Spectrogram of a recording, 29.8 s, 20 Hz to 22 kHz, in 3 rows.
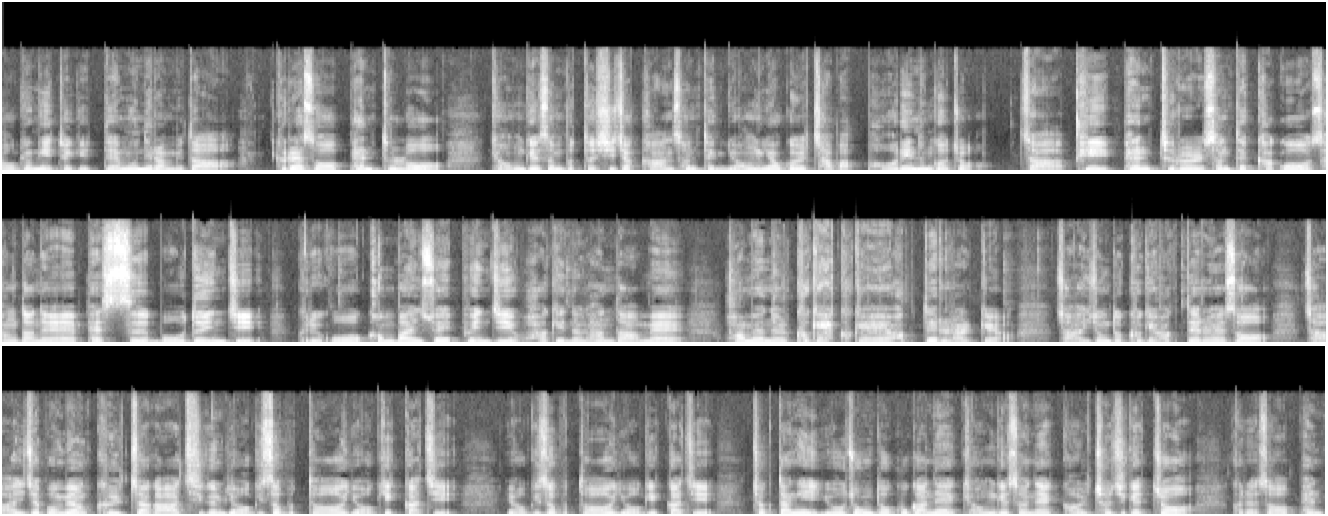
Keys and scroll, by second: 8.1 p, 15.5 super+=, 16.8 space.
